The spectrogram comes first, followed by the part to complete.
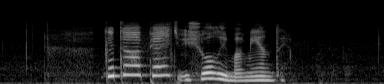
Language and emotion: Russian, sad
